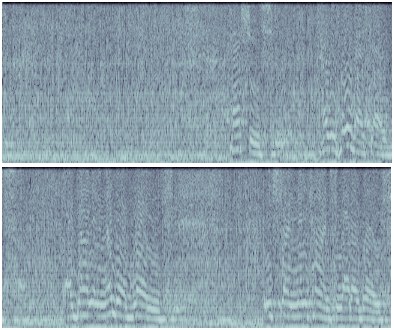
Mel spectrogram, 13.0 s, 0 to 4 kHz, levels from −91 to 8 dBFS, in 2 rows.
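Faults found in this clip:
Companded audio read as linear, throughout the speech. Symptom: very loud, buzzy distortion, heavy noise in pauses. Probable component: decoder or playback path. A-law G.711 bytes played as raw 8-bit samples without expansion. Quiet passages swing near half-scale.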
